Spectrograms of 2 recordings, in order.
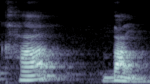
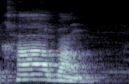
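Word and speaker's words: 가방: তাহলে এটা হচ্ছে খা বাং, বিয়োগ প্রথমে থাকলে খ, মাঝে থাকলে ব, থাকলে বিয়োগ মাঝে থাকলে ব, আর এটা তো অনিশ্বর, তাহলে খা বাং।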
